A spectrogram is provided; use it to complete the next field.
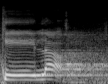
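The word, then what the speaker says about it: केला: Fifth one, k, a, l, a, kela. You pronounce this kela.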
